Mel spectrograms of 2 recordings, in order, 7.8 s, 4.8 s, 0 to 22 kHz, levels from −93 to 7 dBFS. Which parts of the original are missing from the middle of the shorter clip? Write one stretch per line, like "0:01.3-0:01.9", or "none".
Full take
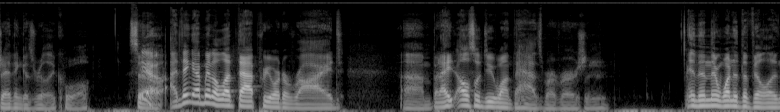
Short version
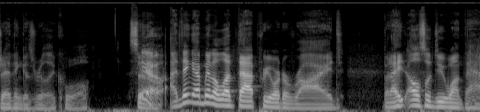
0:03.8-0:04.3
